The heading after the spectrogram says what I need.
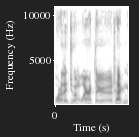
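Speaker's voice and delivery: quiet mutter under the breath. Voicing a figure watching others climb a hill: muttering under his breath. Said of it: "mutters under his breath".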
